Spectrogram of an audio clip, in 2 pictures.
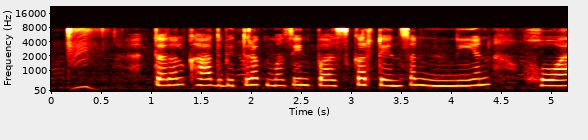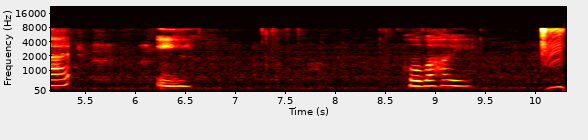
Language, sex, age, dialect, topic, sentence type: Magahi, female, 18-24, Central/Standard, banking, statement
